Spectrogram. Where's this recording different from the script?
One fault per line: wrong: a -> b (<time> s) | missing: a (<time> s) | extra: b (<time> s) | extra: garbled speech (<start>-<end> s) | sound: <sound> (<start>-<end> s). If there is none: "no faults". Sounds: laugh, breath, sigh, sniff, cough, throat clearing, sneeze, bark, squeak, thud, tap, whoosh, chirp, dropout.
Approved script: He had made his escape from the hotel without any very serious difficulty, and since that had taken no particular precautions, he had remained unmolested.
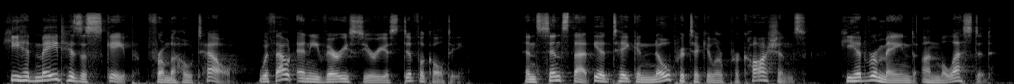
no faults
